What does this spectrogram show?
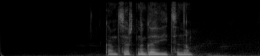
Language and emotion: Russian, neutral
